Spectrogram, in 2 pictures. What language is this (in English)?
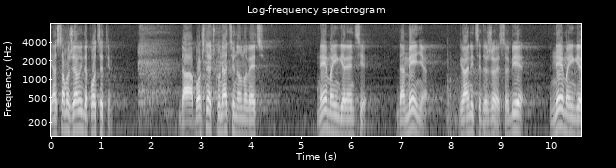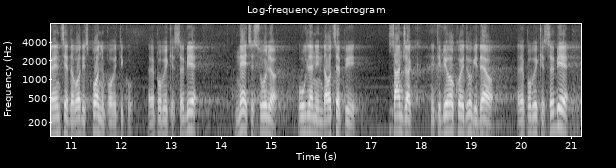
Serbian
